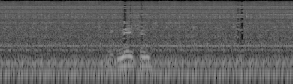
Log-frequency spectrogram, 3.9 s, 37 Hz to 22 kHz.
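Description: A GM 6.2L V8 in a 2008 Cadillac Escalade with a stalling-at-idle fault runs at a steady idle, a continuous low hum with a brief tonal blip partway through, while a person talks over it.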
